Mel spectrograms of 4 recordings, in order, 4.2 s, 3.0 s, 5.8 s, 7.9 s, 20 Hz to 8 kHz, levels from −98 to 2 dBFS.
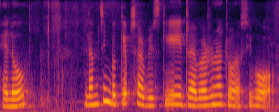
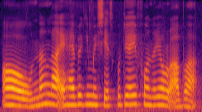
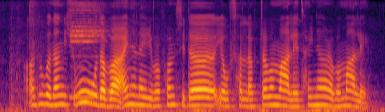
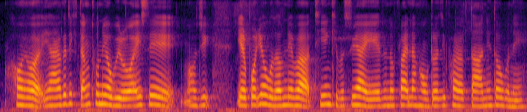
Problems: background sounds at intervals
